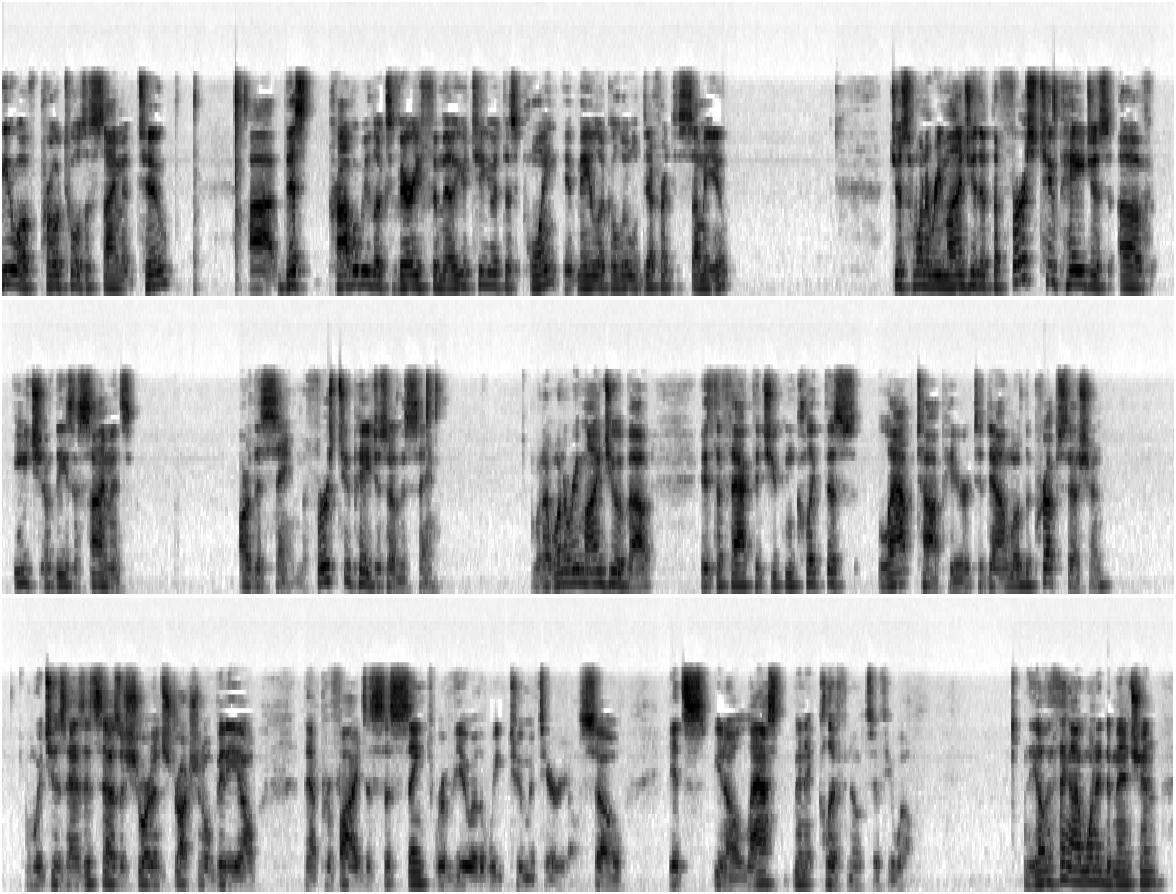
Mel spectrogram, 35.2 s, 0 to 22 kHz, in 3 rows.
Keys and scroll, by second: 2.1 shift+space, 10.4 space, 15.9 shift+space.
